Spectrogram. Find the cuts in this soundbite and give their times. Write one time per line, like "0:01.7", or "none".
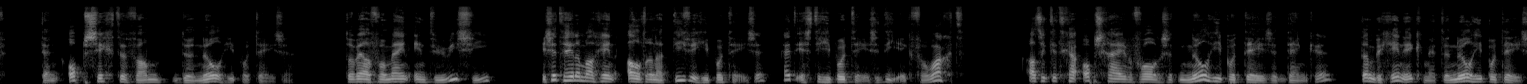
0:03.3
0:10.1
0:13.5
